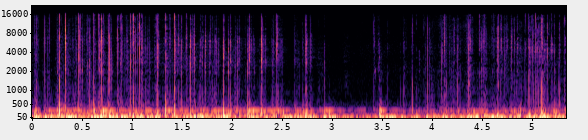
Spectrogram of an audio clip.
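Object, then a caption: Metal mesh microphone grille. A bare, hollow black metal mesh microphone grille is scratched with long acrylic nails from both hands. The result is a dense run of rapid, crackling scratches over a heavy low rumble, with a steady low hum and brief quieter gaps.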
